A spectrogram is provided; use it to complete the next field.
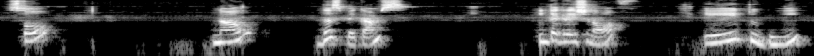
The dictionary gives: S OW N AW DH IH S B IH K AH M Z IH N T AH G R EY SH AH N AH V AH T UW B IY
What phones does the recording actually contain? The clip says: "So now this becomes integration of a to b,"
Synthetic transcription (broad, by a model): S OW N AW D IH S B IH K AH M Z IH N T AH G R EY SH AH N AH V AH T UW B IY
